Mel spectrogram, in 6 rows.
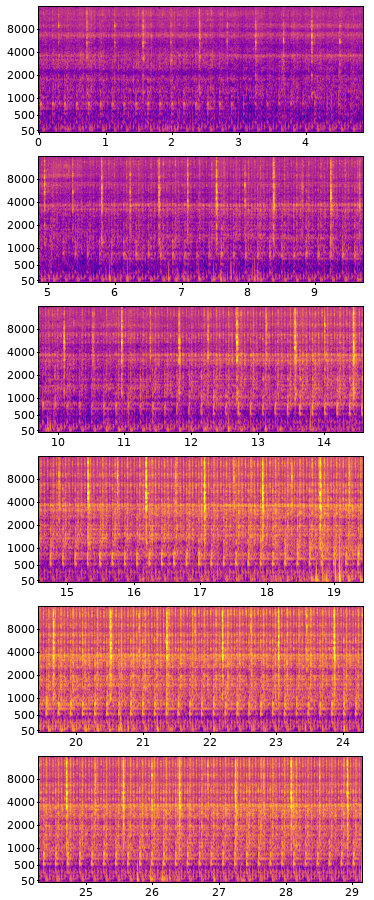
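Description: A 25 hp 'Peter' diesel tube-well engine runs steadily with a rapid, even knocking beat while it drives the well pump by a flat belt. It grows louder from about halfway through.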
